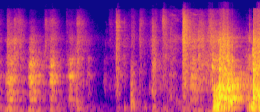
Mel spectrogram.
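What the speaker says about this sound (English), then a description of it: "You're barking at me here now." A pet dog barks and pants close by in a string of short, loud yelps and huffs.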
